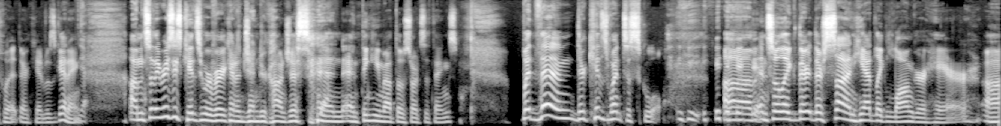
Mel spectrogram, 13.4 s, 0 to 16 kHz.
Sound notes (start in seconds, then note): 9.0 laughs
